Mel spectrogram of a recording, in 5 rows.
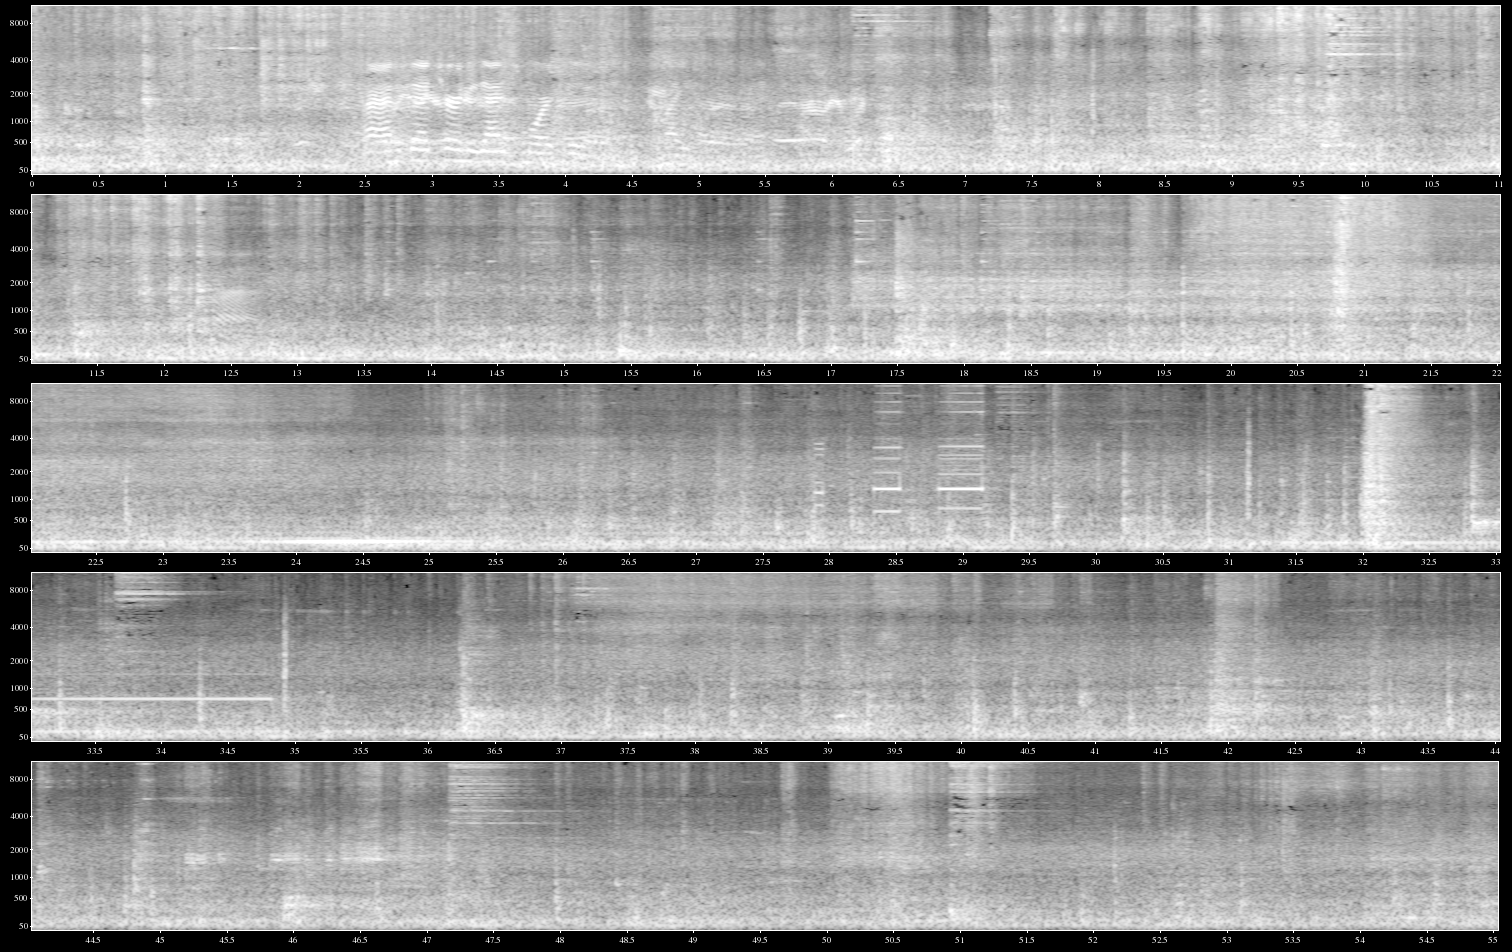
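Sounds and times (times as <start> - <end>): freight train rolling past: 0.0 - 55.0
wheel squeal: 4.2 - 7.8, 32.8 - 35.2.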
